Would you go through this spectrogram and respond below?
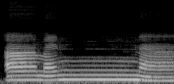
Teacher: کھڑا زبر لمبا ہوتا ہے، اس کو ایک الف کی مقدار لمبا کرتے ہیں، اور یہ الف مد ہے، اس کو بھی ایک الف کی مقدار لمبا کریں گے، نون شد پہ گنہ کریں گے۔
